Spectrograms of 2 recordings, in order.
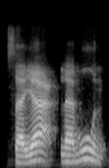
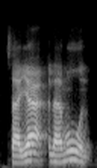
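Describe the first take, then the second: No difference in how they are said.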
